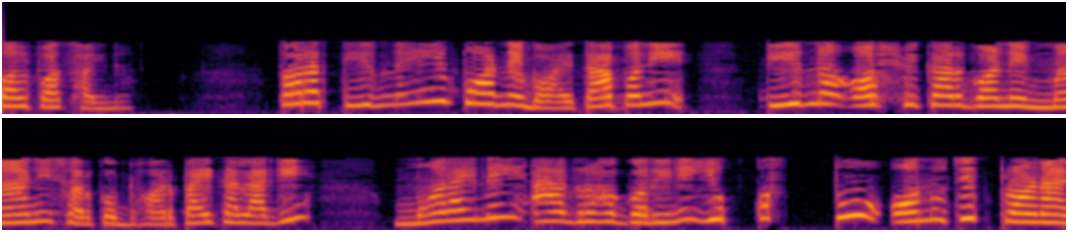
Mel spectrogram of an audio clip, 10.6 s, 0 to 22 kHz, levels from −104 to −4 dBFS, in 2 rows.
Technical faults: AAC compression

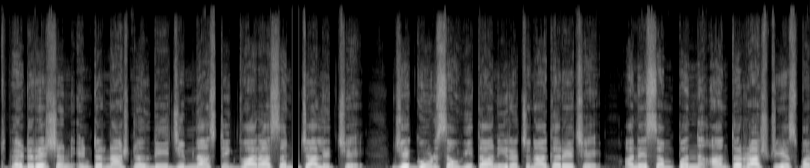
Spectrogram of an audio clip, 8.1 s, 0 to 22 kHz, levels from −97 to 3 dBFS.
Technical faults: Bluetooth stall

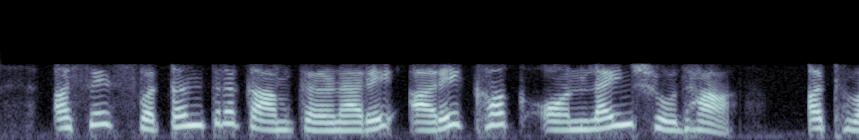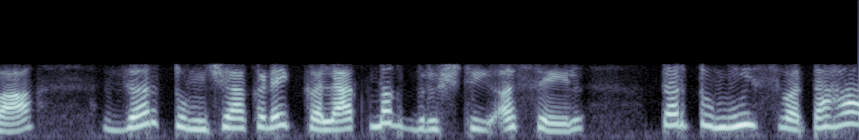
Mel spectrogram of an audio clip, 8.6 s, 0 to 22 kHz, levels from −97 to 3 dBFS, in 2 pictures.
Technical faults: AMR narrowband mobile codec

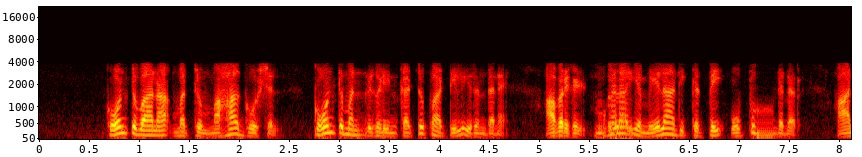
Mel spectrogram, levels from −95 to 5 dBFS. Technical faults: GSM full-rate codec; lost GSM frames

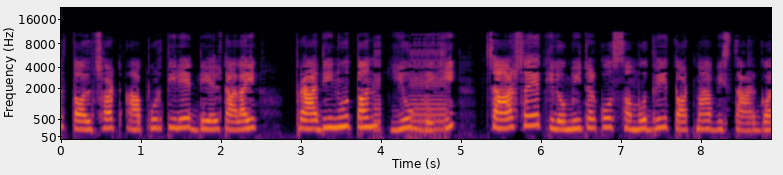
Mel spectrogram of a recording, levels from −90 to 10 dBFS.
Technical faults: HE-AAC compression; GSM phone buzz

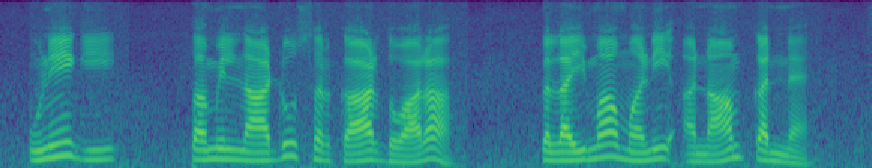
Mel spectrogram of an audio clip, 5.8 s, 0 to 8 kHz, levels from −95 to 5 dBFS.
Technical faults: comfort noise in place of the background

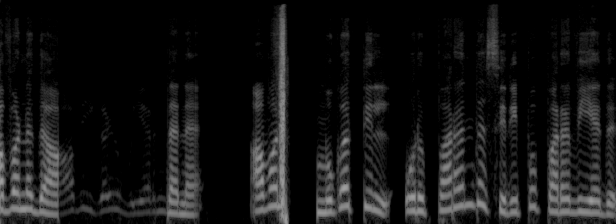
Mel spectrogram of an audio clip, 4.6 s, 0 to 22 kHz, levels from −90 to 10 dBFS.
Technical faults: one channel inverted; short concealed packet loss; wireless microphone squelch dropout

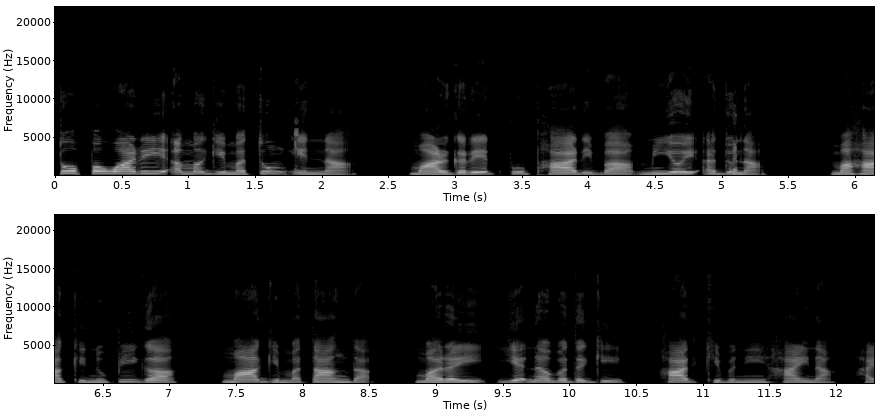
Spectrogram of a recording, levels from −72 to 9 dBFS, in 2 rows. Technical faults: MP2 compression; DAB burbling

